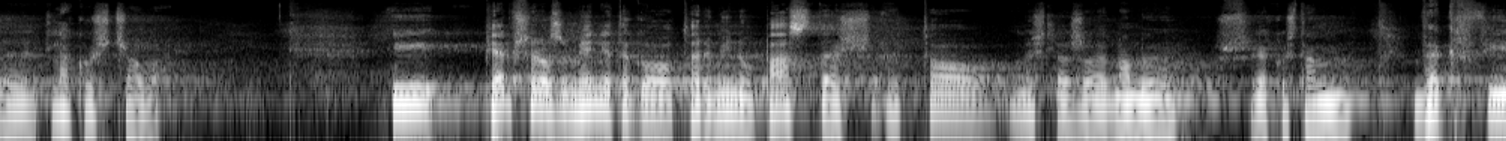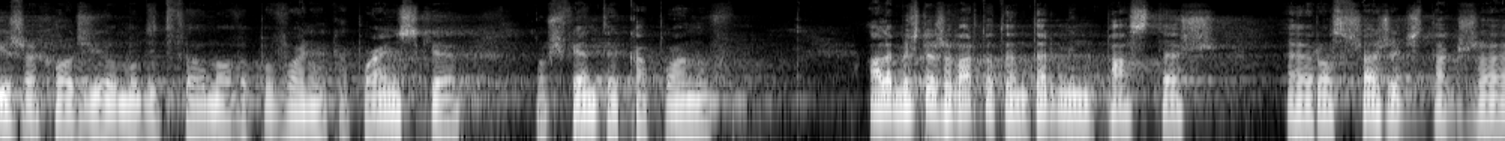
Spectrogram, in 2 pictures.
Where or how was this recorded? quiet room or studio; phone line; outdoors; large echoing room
large echoing room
